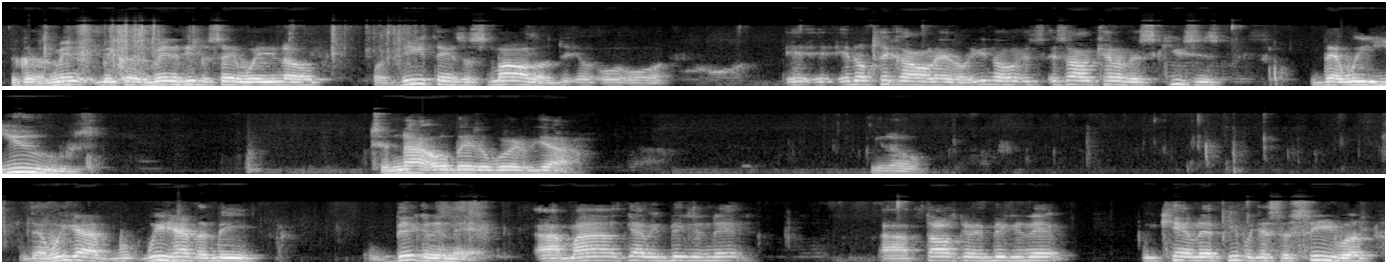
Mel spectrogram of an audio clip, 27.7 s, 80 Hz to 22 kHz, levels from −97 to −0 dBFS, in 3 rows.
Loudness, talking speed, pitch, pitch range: -14 LUFS, 170 wpm, 155 Hz, 140-170 Hz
